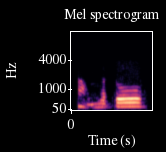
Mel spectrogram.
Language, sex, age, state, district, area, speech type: Bengali, female, 60+, West Bengal, North 24 Parganas, rural, conversation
